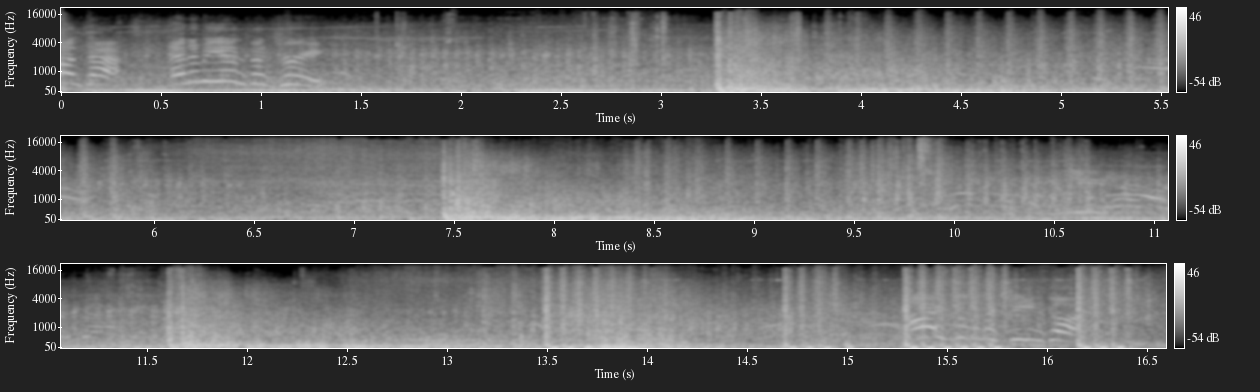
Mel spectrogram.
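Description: Video game gunfire rattles in repeated loud bursts, with machine gun volleys and scattered shots alongside explosions, while voices talk throughout.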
